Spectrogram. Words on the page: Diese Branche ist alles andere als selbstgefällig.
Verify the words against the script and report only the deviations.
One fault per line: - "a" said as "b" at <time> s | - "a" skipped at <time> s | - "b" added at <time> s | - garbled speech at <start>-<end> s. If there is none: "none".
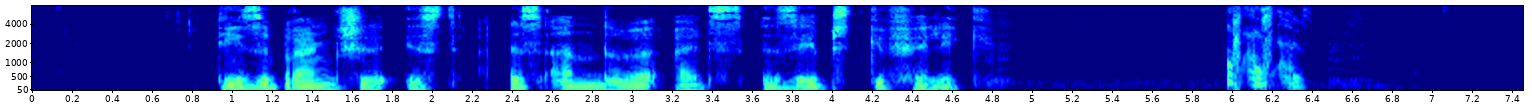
none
